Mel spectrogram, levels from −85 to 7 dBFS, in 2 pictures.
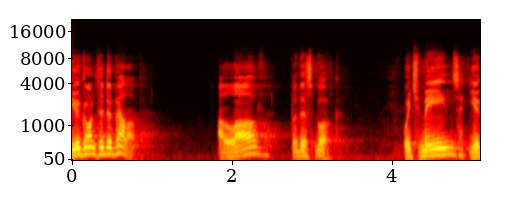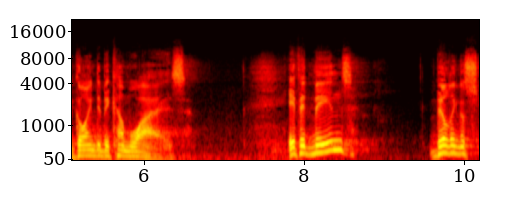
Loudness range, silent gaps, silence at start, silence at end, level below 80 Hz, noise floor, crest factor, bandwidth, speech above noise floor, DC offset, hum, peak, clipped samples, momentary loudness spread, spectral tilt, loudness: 3 LU; none; 0 s; 0 s; -52 dBFS; -63 dBFS; 18 dB; 11 kHz; 41 dB; under 0.1%; none; -6 dBFS; under 0.1%; 11 LU; -5 dB/octave; -22 LUFS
